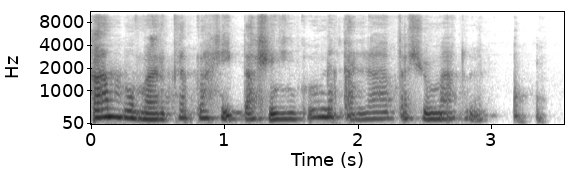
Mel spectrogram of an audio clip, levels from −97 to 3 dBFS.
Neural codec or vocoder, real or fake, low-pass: codec, 24 kHz, 1.5 kbps, HILCodec; fake; 9.9 kHz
